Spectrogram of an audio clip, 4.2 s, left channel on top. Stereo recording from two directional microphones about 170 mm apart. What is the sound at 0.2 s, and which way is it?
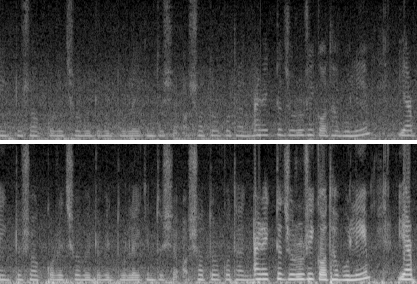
Speech, 30° right (ahead or behind).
